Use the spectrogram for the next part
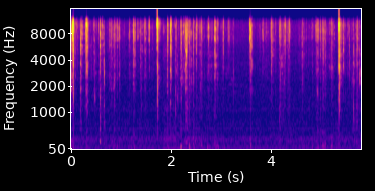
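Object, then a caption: Bar of soap. A solid green bar of soap, held in a hand with long nails, is scraped with a metal utility knife blade into long shavings. The scraping makes quiet, crisp, bright scratches and sharp clicks at an irregular pace, with a few louder snaps standing out. There is almost no low rumble, and each sound dies away instantly.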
